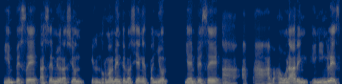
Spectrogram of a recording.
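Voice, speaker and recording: Halting man telling a missionary testimony. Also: medium pitch, no echo. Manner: halting with many restarts, animated quoting of himself. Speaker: pastor and missionary. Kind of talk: storytelling testimony.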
